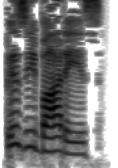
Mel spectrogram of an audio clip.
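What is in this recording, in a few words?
"busybodies", British English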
